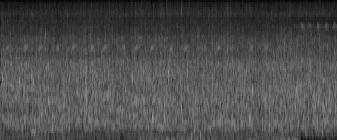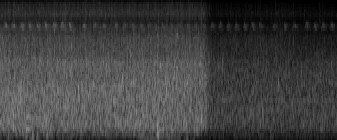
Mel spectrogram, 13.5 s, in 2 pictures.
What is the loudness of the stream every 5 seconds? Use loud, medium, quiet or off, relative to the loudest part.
loud, loud, medium.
